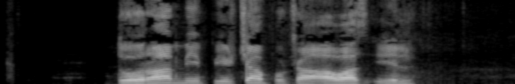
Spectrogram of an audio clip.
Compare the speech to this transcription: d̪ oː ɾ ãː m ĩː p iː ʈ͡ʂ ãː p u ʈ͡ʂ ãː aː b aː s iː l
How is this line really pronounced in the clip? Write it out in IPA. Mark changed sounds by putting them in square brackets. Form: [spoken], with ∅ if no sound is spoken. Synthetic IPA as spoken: d̪ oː ɾ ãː m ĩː p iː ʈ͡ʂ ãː p u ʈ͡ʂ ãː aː [w] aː [z] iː l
